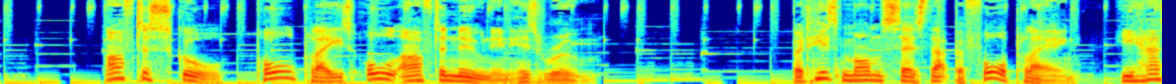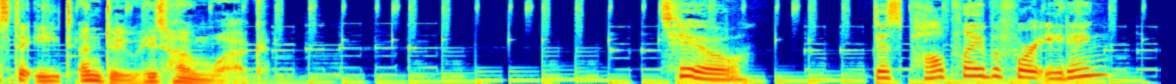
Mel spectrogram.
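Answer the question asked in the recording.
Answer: No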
